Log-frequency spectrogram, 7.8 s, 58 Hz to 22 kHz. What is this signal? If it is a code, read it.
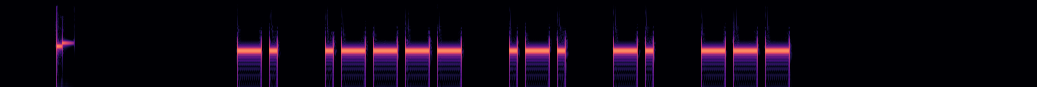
Morse code, heard as a keyed tone, about 20 wpm, spaced as for 15 wpm, 700 Hz. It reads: N1RNO
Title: 055 Lesson 10g - Letter r - Call Signs 20wpm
